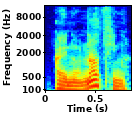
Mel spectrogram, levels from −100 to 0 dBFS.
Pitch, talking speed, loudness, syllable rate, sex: 120 Hz, 205 wpm, -16 LUFS, 5.9 syllables/s, male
